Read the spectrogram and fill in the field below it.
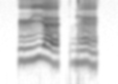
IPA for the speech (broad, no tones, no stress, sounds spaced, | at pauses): y j ɛ | d ẽ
